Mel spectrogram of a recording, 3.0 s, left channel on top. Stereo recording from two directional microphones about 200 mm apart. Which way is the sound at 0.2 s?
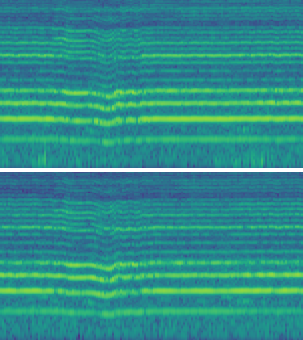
35° left (ahead or behind).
